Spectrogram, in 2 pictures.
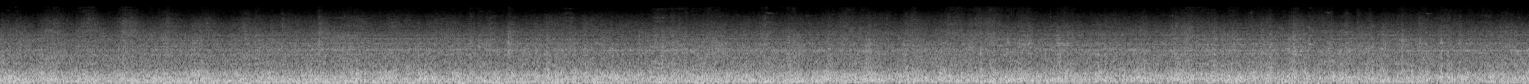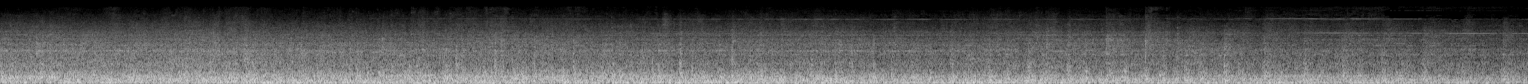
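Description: A mixed freight train of boxcars and covered hoppers rolling past at close range: a loud, steady rumble and rattle of steel wheels on rail, with faint high whining tones over it. The sound begins to fade near the end as the last cars pull away.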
